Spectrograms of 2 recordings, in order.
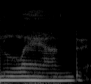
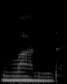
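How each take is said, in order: First: The vowel is a full 'a' sound. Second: The vowel is a reduced 'uh' sound. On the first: The speaker calls it wrong. "You're going to be tempted to say land at the end" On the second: The speaker calls it right. "A changes to the schwa sound and says uh"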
